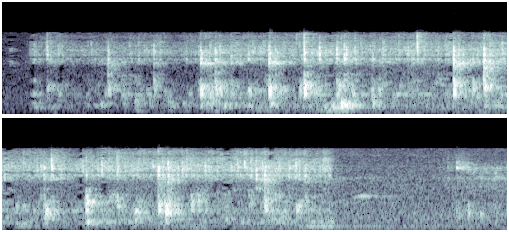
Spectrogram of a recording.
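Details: Snapping shrimp make a dense, sizzling crackle of sharp clicks on a reef, the ambient soundscape with boat noise kept away.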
